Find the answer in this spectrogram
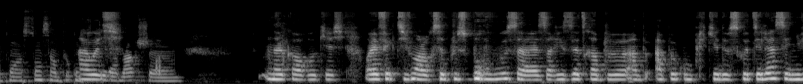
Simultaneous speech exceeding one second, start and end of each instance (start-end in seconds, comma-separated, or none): none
